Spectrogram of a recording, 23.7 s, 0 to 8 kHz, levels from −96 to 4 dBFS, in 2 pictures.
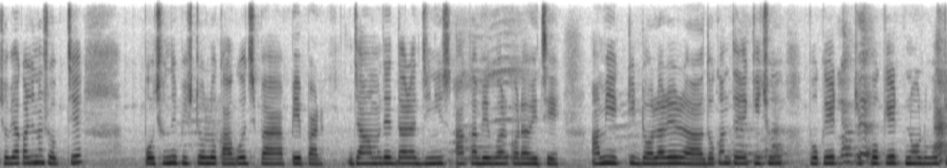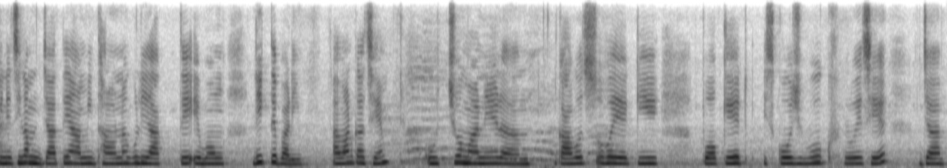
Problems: background sounds at intervals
